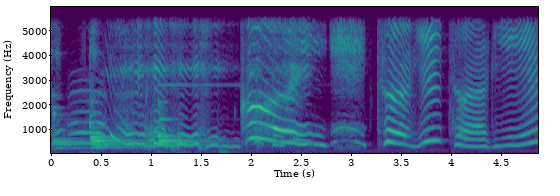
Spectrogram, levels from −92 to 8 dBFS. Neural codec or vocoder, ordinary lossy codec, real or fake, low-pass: none; none; real; 5.4 kHz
